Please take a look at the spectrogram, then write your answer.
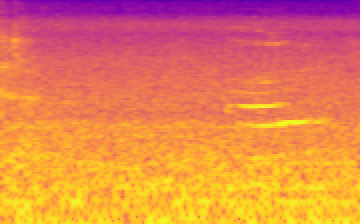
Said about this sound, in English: the cat here is looking at me and says, feed me, feed me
